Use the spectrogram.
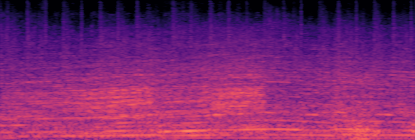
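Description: Hypercar tyres squeal and scrub continuously in a racing video game, a loud steady engine drone under a wavering screech, with no talk.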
